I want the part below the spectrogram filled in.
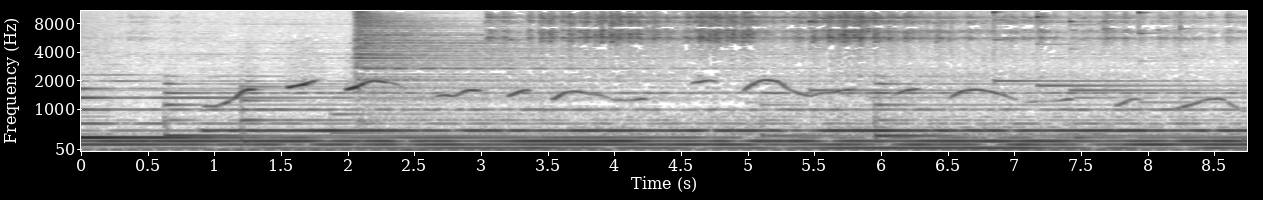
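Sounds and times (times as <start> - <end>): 
man whistling a wandering lilting tune: 0.8 - 8.7
small bells jingling: 2.3 - 8.7.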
